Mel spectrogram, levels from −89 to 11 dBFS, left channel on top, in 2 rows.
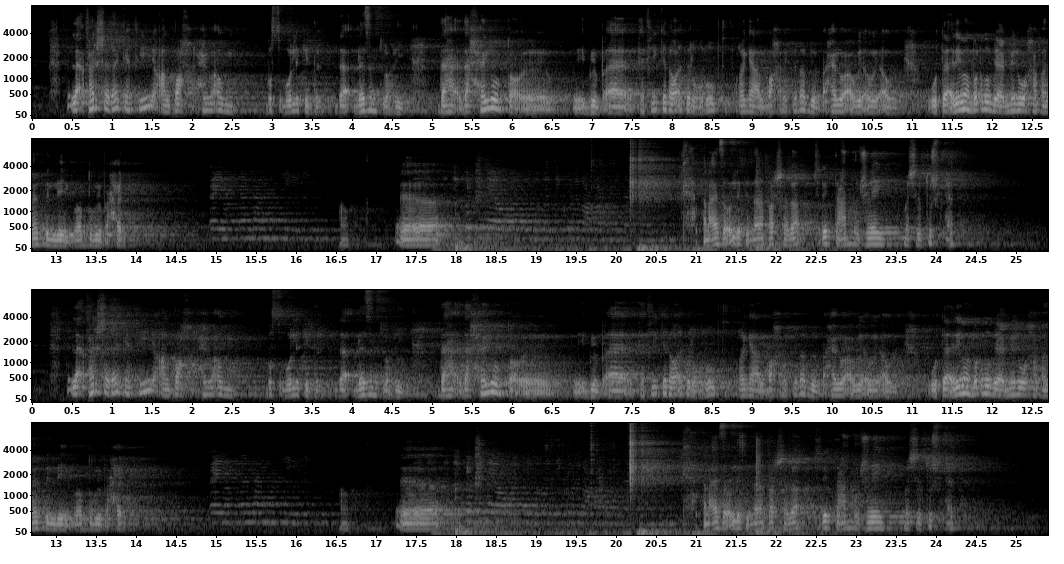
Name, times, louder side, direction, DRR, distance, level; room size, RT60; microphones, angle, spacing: voice 1, 0.2-2.6 2.9-13.9 16.6-16.7 17.2-17.8 20.8-24.3, left 2 dB, 40° left, 7 dB, 0.7 m, -38 dB
voice 2, 3.4-3.8 14.9-16.2 17.4-20.7, equal, 20° left, -3 dB, 5.9 m, -58 dB
Crack, 17.7-22.8, right 5 dB, 60° right, 1.9 m, -50 dB
25.0 x 23.0 x 5.9 m, 2.7 s
head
